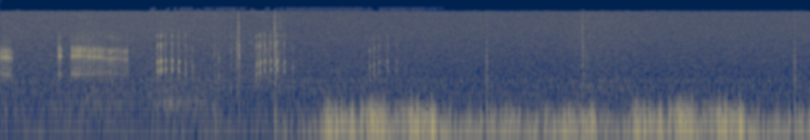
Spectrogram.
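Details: Rock ptarmigan opening with a grating rattle and a few clicking croaks, followed by low thudding and rumbling sounds.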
